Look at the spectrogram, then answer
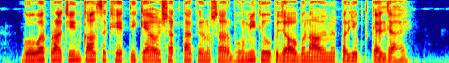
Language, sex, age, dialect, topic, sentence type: Magahi, male, 18-24, Central/Standard, banking, statement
